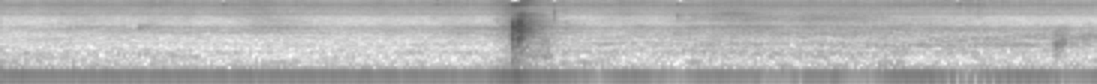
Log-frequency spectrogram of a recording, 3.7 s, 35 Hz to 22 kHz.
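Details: One sharp joint crack over a steady low hum during a lumbar spinal adjustment of a 22-year-old man with low back pain radiating down the leg (sciatica) and bulging lumbar discs; joint cavitation from manipulation.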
